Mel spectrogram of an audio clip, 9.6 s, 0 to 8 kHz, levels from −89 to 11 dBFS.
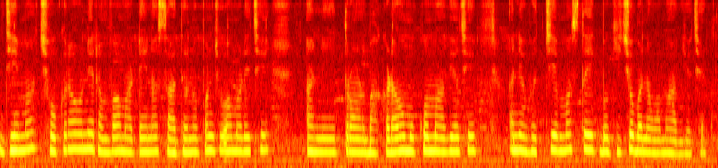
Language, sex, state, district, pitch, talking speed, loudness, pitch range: Gujarati, female, Gujarat, Valsad, 210 Hz, 145 wpm, -15 LUFS, 200-225 Hz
